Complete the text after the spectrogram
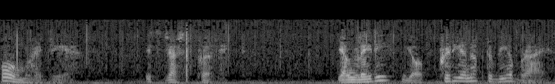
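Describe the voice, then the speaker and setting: Casting: avuncular, playful older man, lively intonation, old radio serial with faint hiss. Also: lowish voice, normal speed. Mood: jovial, fond. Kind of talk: 1940s radio serial acting. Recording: crackly, hissy 1940s radio recording.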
